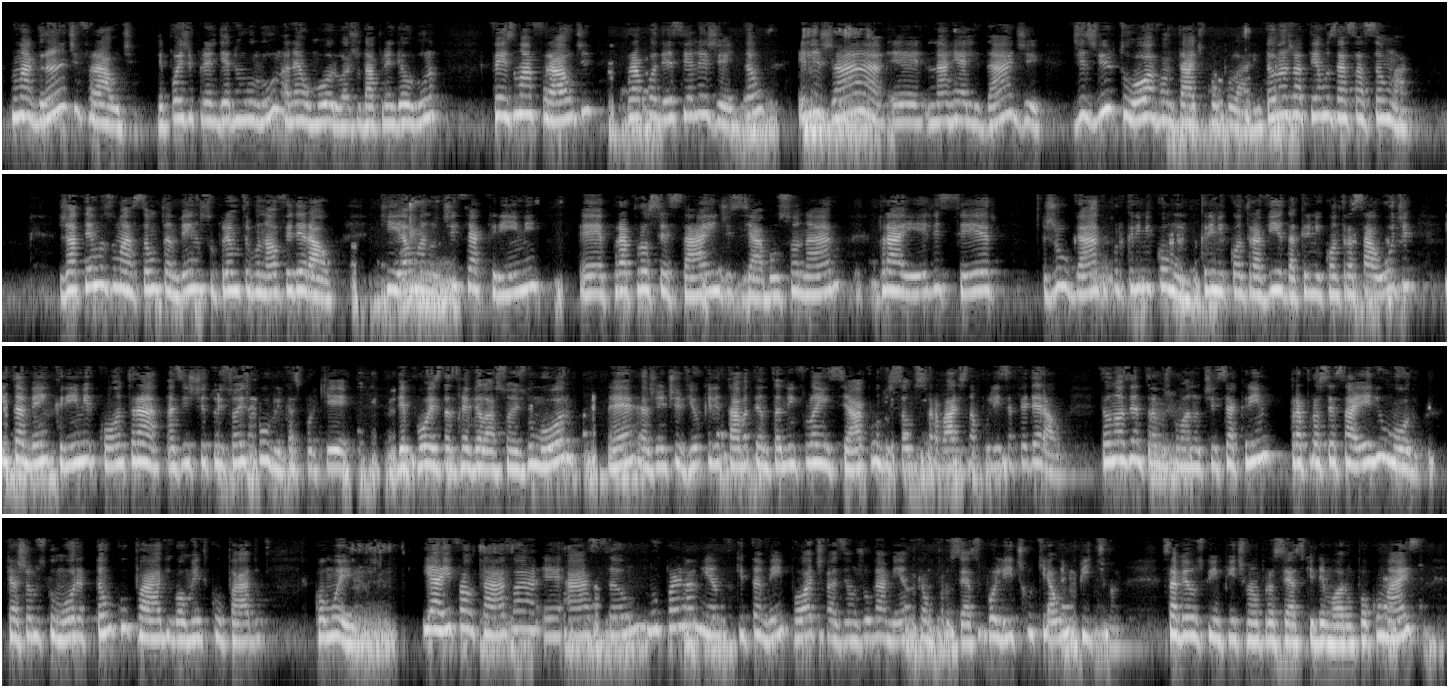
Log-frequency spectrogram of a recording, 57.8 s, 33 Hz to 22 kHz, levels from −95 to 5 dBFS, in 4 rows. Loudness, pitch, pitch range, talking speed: -21 LUFS, 220 Hz, 200-245 Hz, 170 wpm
